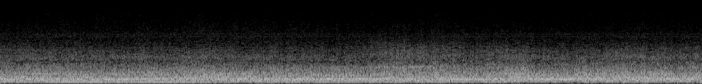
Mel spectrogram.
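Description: Car engine running steadily at a constant speed, heard from inside the cabin, a low drone with road noise.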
